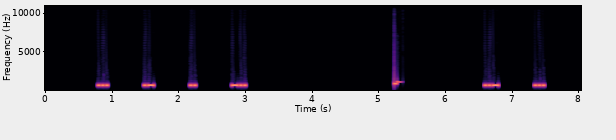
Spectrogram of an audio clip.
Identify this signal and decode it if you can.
Morse code, heard as a keyed tone, about 40 wpm, spaced as for 14 wpm, 700 Hz. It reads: SAID US
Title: 6x Character Spacing - Top 200 Words - 40wpm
